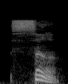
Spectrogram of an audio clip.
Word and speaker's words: saint: Saint, alright, so final T not pronounced, and then when you combine this A-I-N here, you get the un sound, saint, saint.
